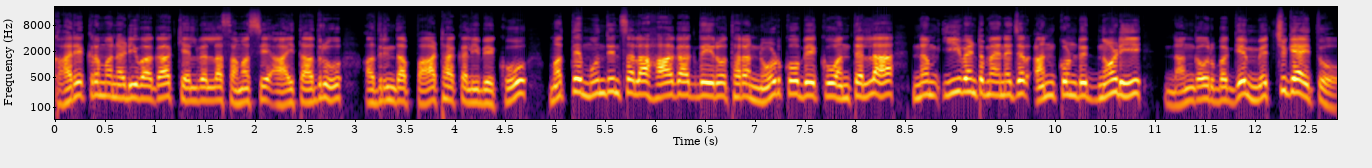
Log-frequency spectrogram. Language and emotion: Kannada, happy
